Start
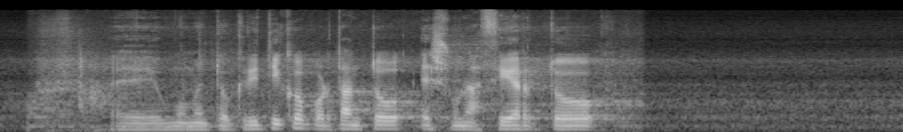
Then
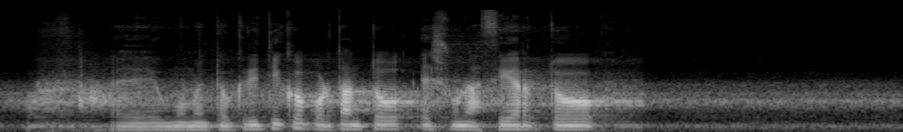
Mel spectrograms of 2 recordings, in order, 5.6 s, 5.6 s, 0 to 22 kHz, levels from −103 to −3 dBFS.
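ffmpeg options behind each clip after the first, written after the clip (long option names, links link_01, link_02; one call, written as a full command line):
ffmpeg -i in.wav -af "firequalizer=gain_entry='entry(120,0);entry(190,8);entry(410,-17);entry(940,13);entry(2700,-29);entry(5100,-24)':delay=0.05:min_phase=1,volume=-7.5dB" out.wav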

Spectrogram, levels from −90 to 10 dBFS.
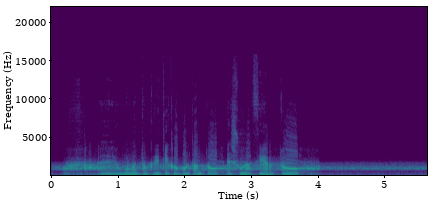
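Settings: ffmpeg -i in.wav -filter_complex "[0:a]acrossover=split=250|660[link_01][link_02][link_03];[link_01]aeval=exprs='max(val(0),0)':channel_layout=same[link_04];[link_02]aeval=exprs='(tanh(447*val(0)+0.65)-tanh(0.65))/447':channel_layout=same[link_05];[link_03]acompressor=threshold=-42dB:ratio=6[link_06];[link_04][link_05][link_06]amix=inputs=3:normalize=0,volume=5dB" out.wav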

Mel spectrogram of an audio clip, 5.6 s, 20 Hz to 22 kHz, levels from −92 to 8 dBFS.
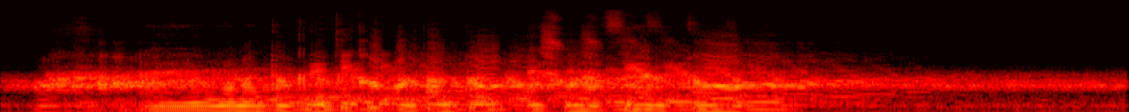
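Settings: ffmpeg -i in.wav -filter_complex "[0:a]asplit=2[link_01][link_02];[link_02]asoftclip=type=tanh:threshold=-38.5dB,volume=-6dB[link_03];[link_01][link_03]amix=inputs=2:normalize=0,asplit=8[link_04][link_05][link_06][link_07][link_08][link_09][link_10][link_11];[link_05]adelay=195,afreqshift=89,volume=-7.5dB[link_12];[link_06]adelay=390,afreqshift=178,volume=-12.7dB[link_13];[link_07]adelay=585,afreqshift=267,volume=-17.9dB[link_14];[link_08]adelay=780,afreqshift=356,volume=-23.1dB[link_15];[link_09]adelay=975,afreqshift=445,volume=-28.3dB[link_16];[link_10]adelay=1170,afreqshift=534,volume=-33.5dB[link_17];[link_11]adelay=1365,afreqshift=623,volume=-38.7dB[link_18];[link_04][link_12][link_13][link_14][link_15][link_16][link_17][link_18]amix=inputs=8:normalize=0,flanger=delay=19.5:depth=2.4:speed=1.5" out.wav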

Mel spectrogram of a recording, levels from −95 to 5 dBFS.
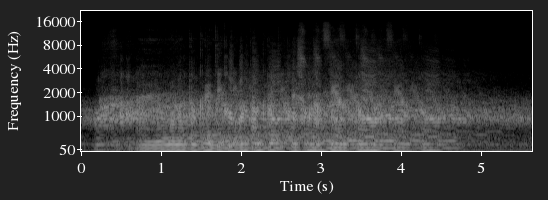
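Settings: ffmpeg -i in.wav -af "aecho=1:1:788:0.473" out.wav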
